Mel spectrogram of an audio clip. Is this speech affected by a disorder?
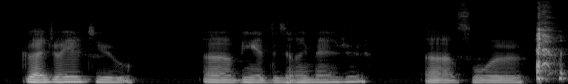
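Yes: spinal muscular atrophy.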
